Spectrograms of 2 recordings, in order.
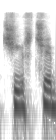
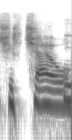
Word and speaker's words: Circe: So I say it Circe, but Circe. But you know what, Demi, I have to say, like the way the ancient people must have pronounced it was probably the way Flavia pronounces it. Yeah, not Circe. Yeah, we for sure butchered that. No, I like Circe though.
